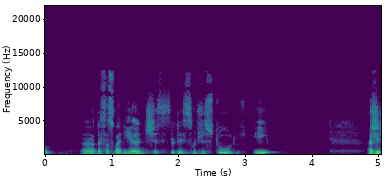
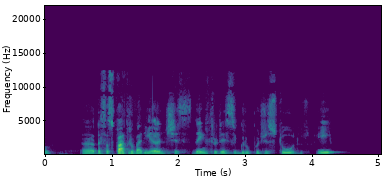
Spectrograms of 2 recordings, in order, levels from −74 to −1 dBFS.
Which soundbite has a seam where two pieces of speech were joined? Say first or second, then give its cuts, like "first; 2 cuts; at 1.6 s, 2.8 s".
first; 3 cuts; at 1.0 s, 1.9 s, 2.2 s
